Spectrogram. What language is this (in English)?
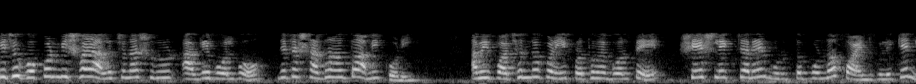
Bangla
